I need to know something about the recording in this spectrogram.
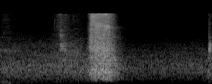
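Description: A single short, sharp puff of breath, a hissing rush of air about a second in.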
